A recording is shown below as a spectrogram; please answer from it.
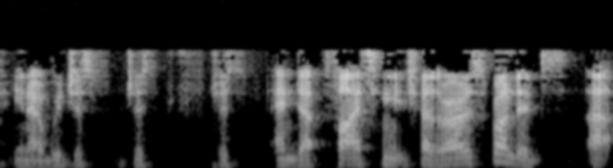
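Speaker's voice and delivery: ordinary talk, nothing marked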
